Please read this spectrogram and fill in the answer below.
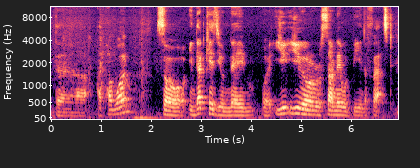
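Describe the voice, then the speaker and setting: A man speaks in a dark, mellow, somewhat breathy tone with ordinary pitch variation. The audio carries audible room echo. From Bangladesh, southeast. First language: Bengali. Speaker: math graduate student. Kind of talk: casual interview chat.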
